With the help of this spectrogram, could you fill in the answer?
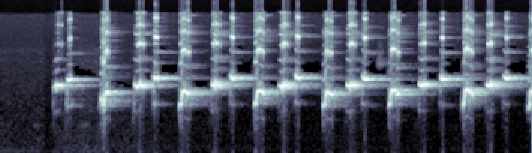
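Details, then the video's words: Trucukan (yellow-vented bulbul) in a long dawn 'ropel' song with tail-wagging: after a brief silence, a regular run of clear whistles alternating between a higher and a lower note. "GOYANG EKOR trucukan gacor ropel panjang saat subuh pagi hari"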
